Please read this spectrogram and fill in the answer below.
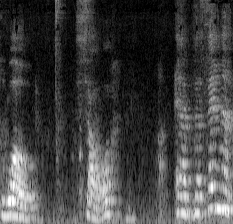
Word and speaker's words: Waud: And I thought his name was always pronounced Waud, but it's Waud.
